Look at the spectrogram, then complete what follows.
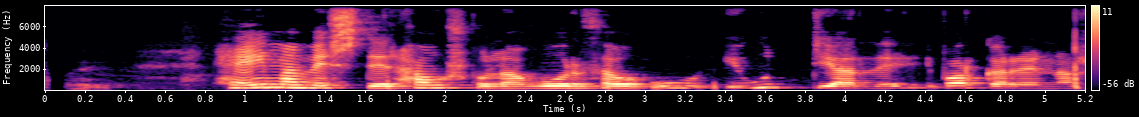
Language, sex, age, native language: Icelandic, female, 11, Icelandic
